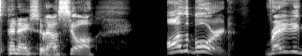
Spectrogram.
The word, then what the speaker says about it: Penei Sewell: But they also had Penei Sewell on the – I don't know how to pronounce his name wrong. Yeah, it's Penei Sewell.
